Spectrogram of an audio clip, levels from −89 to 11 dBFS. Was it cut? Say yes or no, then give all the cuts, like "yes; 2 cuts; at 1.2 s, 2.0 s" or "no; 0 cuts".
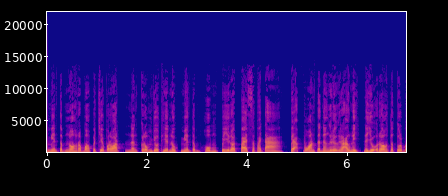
yes; 3 cuts; at 2.6 s, 4.8 s, 6.3 s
